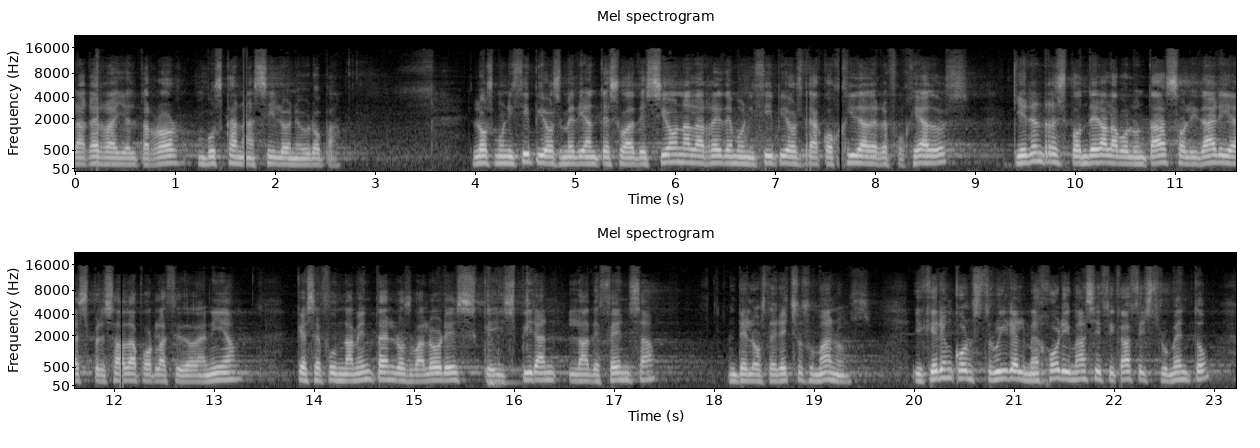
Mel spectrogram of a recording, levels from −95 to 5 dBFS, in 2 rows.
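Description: Short dropouts open at 1.68 to 1.71 s (29 ms), 7.64 to 7.67 s (31 ms) and 12.06 to 12.08 s (25 ms): a gap at a join of encoded pieces, where untrimmed encoder start delay and end padding leave brief silences with smeared edges before the sound resumes.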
